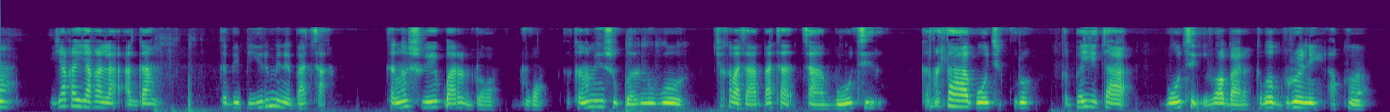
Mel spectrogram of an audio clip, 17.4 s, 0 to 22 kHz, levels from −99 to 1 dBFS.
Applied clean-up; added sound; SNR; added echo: neural mask model DeepFilterNet 3.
